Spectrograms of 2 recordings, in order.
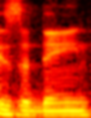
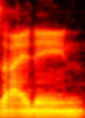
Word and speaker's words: Zidane: from that fight yeah he's got one of those names that people pronounce a bunch of different ways I say zadane TQ says zidane I'll say zidane sometimes uh a lot of people say zadan like the baller um you know it's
